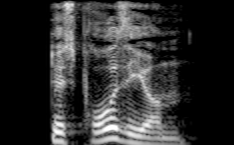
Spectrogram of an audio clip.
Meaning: dysprosium
- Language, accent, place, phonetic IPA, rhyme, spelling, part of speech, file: German, Germany, Berlin, [dʏsˈpʁoːzi̯ʊm], -oːzi̯ʊm, Dysprosium, noun, De-Dysprosium.ogg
